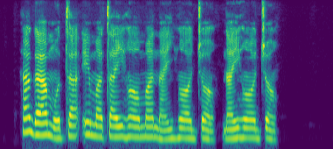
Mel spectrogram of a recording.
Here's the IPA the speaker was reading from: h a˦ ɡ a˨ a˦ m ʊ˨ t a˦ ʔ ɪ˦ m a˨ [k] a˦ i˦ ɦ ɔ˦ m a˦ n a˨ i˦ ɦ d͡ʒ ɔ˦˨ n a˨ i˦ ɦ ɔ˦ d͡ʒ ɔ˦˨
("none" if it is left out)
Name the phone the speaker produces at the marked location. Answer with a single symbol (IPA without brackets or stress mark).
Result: t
